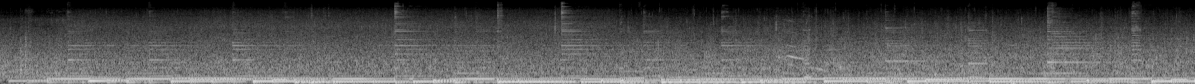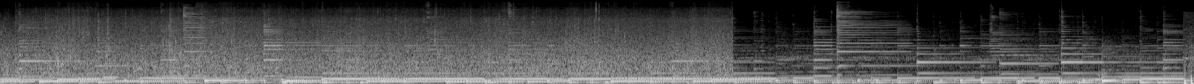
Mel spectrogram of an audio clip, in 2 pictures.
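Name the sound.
river water flowing in the Narrows, Zion National Park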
